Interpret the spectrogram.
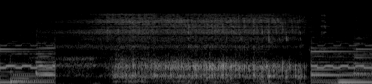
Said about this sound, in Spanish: solamente lo destaco porque me estoy tomando el poledo menta. Voy a hacer el sorbito, que me apetece hacer un sorbito aquí con el micrófono en vivo y en directo. ¡Allá voy!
